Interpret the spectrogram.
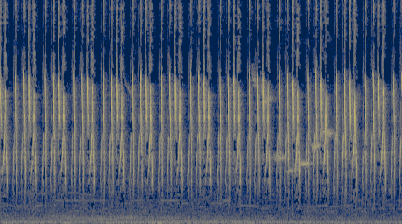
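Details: Cigun, the Bar-winged prinia, in full energetic song: continuous rapid high chips and short descending sweeps in an even beat, brief whistled strands late in the clip, soft background hum.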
